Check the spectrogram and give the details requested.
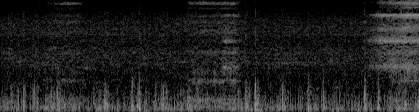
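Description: Steady low, rattling, fluttering snore heard throughout, quiet and continuous; ordinary snoring during sleep.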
